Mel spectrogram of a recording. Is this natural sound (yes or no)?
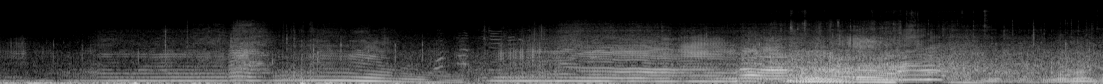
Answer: yes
